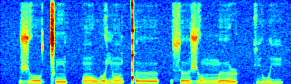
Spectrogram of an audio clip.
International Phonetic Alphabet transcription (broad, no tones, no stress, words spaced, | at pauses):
ʒoːǀĩ pːõːwojõːǃɵː | sɵːʒomːɵːɹ kːiwi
